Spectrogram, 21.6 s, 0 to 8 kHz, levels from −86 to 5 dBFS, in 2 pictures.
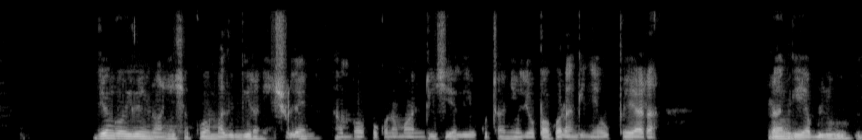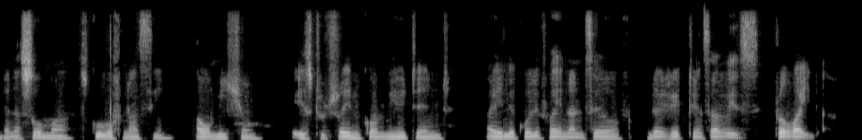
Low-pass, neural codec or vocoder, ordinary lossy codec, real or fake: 7.2 kHz; none; AAC, 48 kbps; real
